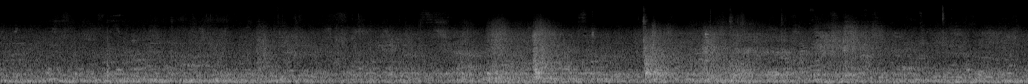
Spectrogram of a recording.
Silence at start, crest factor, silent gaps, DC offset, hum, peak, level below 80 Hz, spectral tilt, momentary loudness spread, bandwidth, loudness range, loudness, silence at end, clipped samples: 0 s; 18 dB; none; under 0.1%; none; -14 dBFS; -48 dBFS; -5.5 dB/octave; 5 LU; 16.5 kHz; 3 LU; -32 LUFS; 0 s; under 0.1%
